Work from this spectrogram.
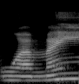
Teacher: And it is with gunna. وَمَيْ, you are keeping the sound in your nose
